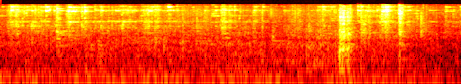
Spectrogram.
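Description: Three-horse Percheron team pulling a riding plow through sod: harness chains jingling and hooves falling, with a sharp clack near the end.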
